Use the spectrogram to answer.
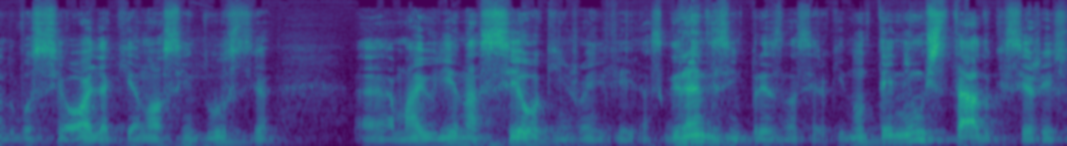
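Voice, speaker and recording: Speaking at a fairly quick pace, a man with a fairly low pitch shows big swings in loudness against audible room echo. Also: ordinary pitch variation. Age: 70s. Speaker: former industry federation president, businessman. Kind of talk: podcast interview. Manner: halting, many fillers and repetitions.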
